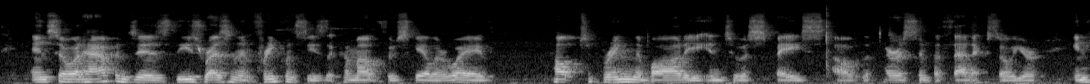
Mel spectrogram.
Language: English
